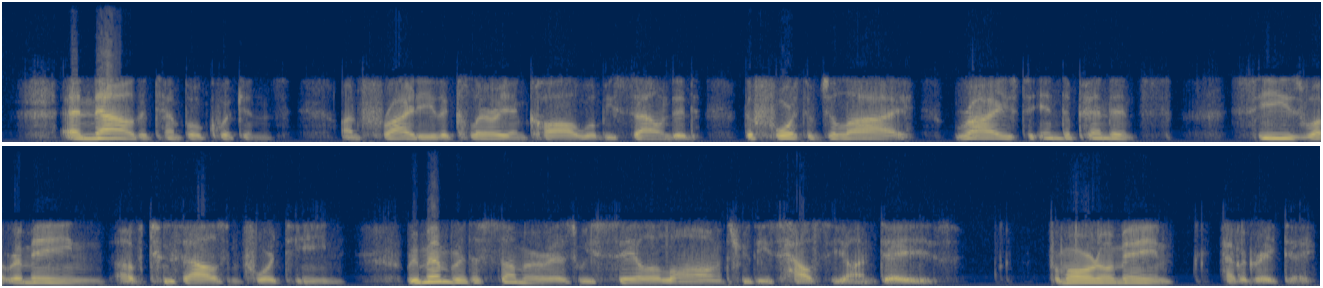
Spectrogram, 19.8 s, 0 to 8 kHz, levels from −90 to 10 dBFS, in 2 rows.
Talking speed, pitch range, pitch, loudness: 130 wpm, 105-130 Hz, 120 Hz, -24 LUFS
